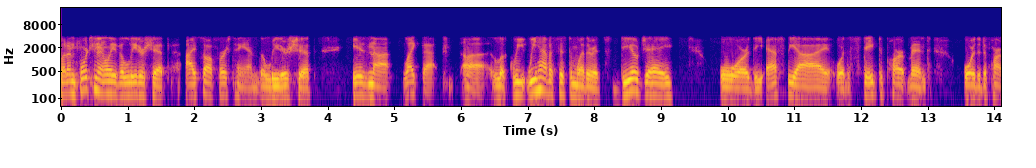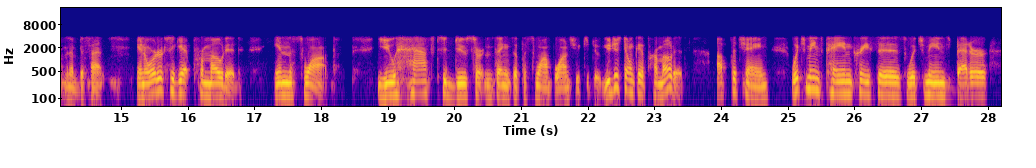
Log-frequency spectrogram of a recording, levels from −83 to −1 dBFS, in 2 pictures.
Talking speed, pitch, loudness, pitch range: 150 wpm, 125 Hz, -16 LUFS, 115-140 Hz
